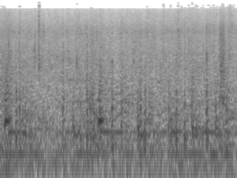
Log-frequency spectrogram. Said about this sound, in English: The rain. The sky. Is gray It is raining.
